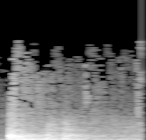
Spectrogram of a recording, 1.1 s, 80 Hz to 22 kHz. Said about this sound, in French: Le 22 jours. Le 22 jours, ça tire comme ça, là.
